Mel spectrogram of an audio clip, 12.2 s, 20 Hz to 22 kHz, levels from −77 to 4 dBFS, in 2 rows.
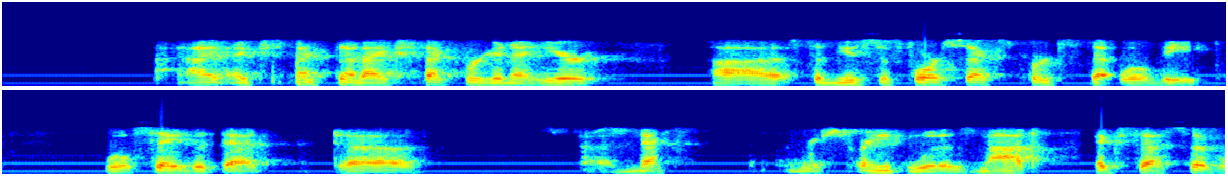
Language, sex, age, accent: English, male, 60-79, American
